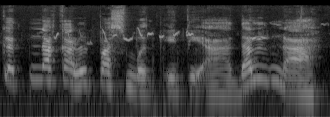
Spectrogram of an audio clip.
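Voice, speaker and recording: Older mother, Ilocano accent, plaintive, slow, low voice, chirping birds behind, radio drama. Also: sing-song, fairly bright tone. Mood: worried, plaintive. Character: doting, worried older mother of grown daughter. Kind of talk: Filipino radio drama acting. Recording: background noise with birdsong.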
